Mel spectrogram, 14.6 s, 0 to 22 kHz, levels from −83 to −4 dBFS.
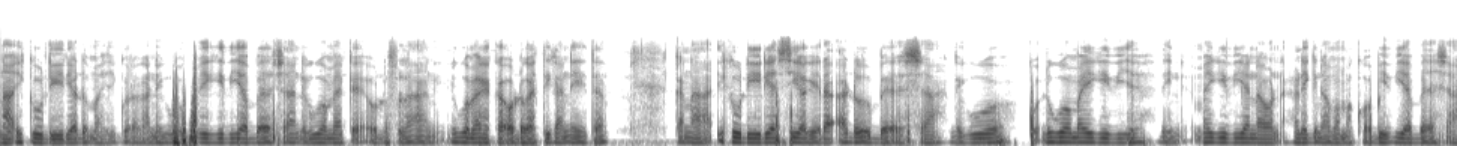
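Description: At 2.74 to 2.77 s, just before "meke ũndũ", unconcealed Bluetooth headset packet loss cuts a 22.5 ms hole with abrupt edges, which fits three lost mSBC frames. The waveform breaks between hard edges, and the spectrogram shows a vertical gap.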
